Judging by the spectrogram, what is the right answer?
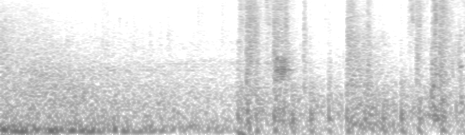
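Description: Boomstick weapons firing in the shooter game Wolfenstein: The New Order, a dense, continuous rattle of loud gunfire bursts and blasts that fills the whole stretch without pause.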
